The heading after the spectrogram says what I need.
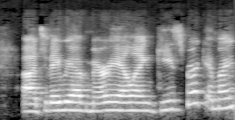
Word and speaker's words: Giesbrecht: Today we have Merri Ellen Giesbrecht. Am I pronouncing your last name properly, Merri Ellen?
